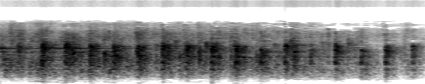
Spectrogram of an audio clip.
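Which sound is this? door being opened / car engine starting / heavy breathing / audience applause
audience applause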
